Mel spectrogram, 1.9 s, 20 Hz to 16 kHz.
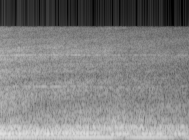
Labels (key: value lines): label: anthrophony, boat engine
recorder: SoundTrap 500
